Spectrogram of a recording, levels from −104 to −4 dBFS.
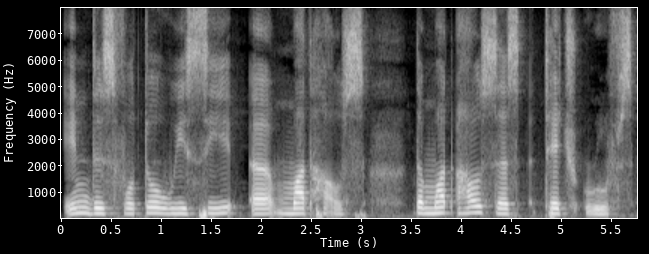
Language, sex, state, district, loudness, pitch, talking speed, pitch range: English, female, Nagaland, Dimapur, -19 LUFS, 195 Hz, 145 wpm, 190-210 Hz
